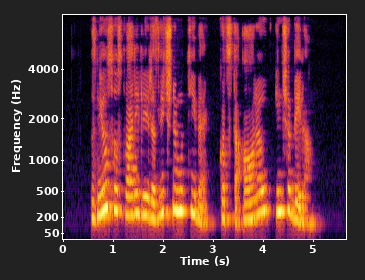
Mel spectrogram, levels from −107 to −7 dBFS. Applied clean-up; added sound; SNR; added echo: none; none; none; none.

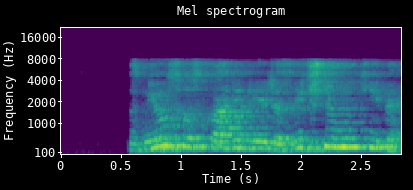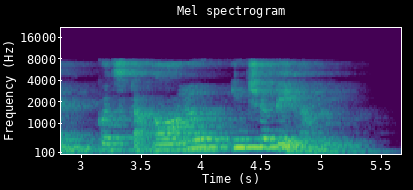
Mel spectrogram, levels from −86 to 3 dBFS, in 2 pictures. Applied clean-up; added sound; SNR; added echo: none; none; none; reverberation time 1.2 s.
